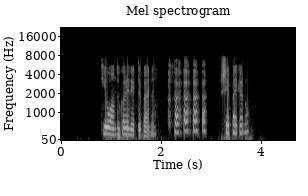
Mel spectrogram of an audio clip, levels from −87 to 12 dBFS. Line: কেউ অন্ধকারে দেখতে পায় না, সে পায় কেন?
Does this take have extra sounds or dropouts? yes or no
yes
